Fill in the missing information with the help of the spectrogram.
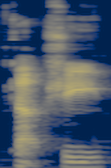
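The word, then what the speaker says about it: Cait Sith: I know that, like, Kate Sith in Gaelic would be pronounced Cat-She, but like, or something similar to that, but like, Square Enix have doubled and tripled down. In the game, they are called Kate Sith.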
